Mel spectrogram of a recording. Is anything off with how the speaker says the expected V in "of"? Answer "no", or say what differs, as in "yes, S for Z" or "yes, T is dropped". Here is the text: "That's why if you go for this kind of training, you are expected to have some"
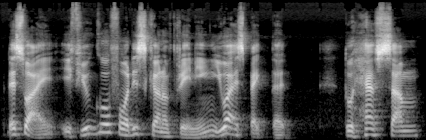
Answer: yes, F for V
